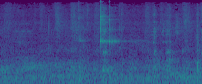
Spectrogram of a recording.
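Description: Quiet hall ambience with faint background voices, broken by one short, sharp high-pitched click about two seconds in and a smaller knock near the end.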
